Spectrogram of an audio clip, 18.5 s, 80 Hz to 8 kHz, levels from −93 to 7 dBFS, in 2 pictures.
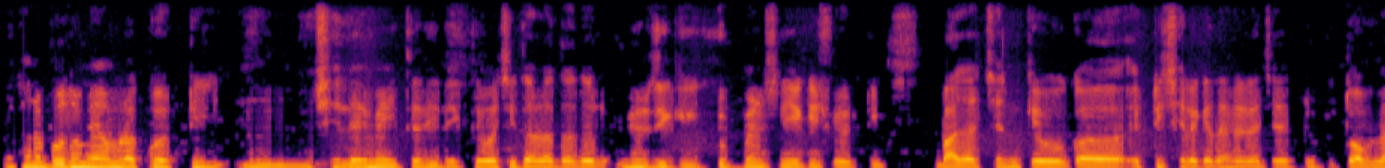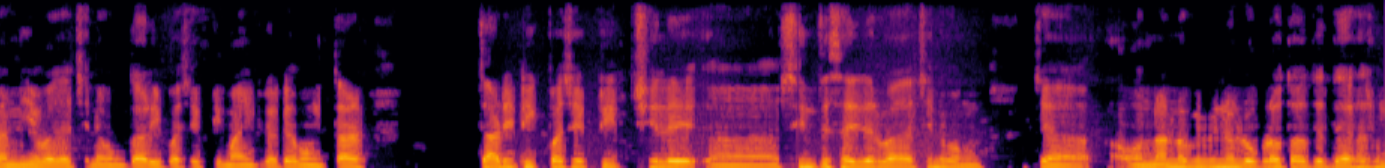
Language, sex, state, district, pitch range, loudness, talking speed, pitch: Bengali, male, West Bengal, Jalpaiguri, 145-165 Hz, -18 LUFS, 170 wpm, 155 Hz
